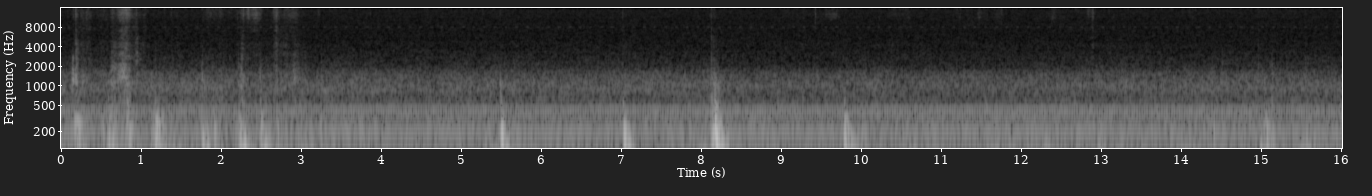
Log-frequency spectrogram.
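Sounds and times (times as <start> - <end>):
steady low hum: 0.0 - 16.0
soft knocks: 0.1 - 3.4, 5.4 - 5.8, 7.0 - 7.3, 8.1 - 8.4, 9.7 - 10.1.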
